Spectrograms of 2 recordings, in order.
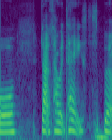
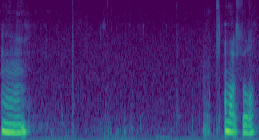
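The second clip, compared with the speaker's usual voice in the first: chewing while talking; muffled by chalky paste; mouth full; 3 dB quieter than usual. Real, not acted. Seen 0: Mouth full, chewing throughout; cornstarch box held with straw.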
